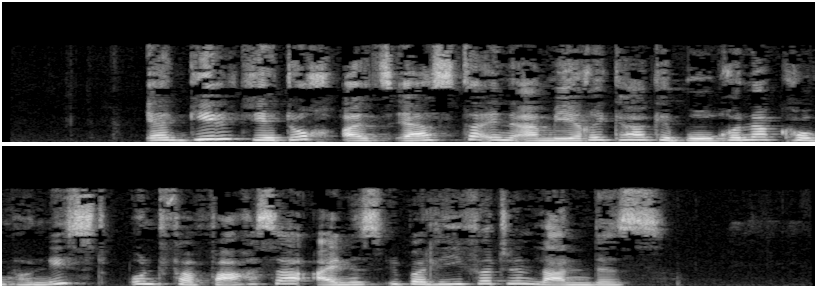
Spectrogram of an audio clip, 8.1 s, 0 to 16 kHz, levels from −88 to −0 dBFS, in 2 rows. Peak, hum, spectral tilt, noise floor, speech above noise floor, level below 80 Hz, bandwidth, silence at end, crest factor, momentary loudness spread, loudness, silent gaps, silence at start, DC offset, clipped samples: -2 dBFS; none; -2.5 dB/octave; -66 dBFS; 49 dB; -66 dBFS; 11.5 kHz; 0.75 s; 16 dB; 5 LU; -17 LUFS; none; 0.7 s; under 0.1%; under 0.1%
